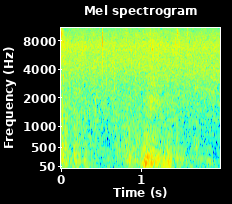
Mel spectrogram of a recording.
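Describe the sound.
Steady rain hisses throughout while a single low roll of thunder swells up in the middle and then fades back into the downpour; the whole scene is fairly quiet, with no voices.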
